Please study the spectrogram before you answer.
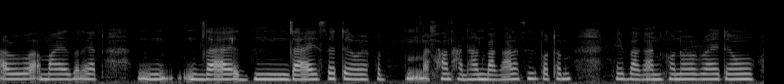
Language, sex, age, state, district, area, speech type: Assamese, female, 18-30, Assam, Sivasagar, rural, spontaneous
